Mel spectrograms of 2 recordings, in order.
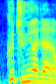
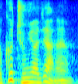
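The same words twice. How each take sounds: First: 그거 중요하지 않아 said louder, pressing the point home; firm emphatic repeat. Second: Said in the usual way. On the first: Shown as a demonstration. Pastor stressing the point to the congregation, louder.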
